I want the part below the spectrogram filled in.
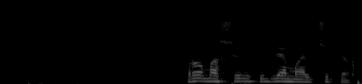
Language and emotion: Russian, neutral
